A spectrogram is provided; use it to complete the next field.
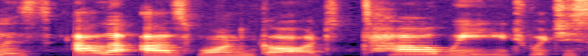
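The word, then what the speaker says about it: Tawhid: and the title is allah as one god tarweed which is spelled t a w h i d now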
